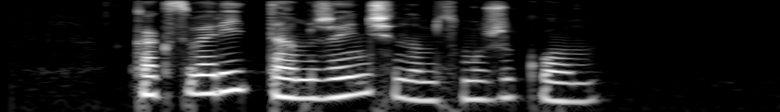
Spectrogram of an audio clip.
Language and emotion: Russian, neutral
